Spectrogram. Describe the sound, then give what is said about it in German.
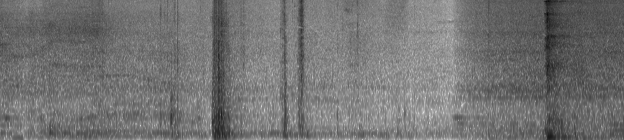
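A classic car is driven outside, its engine rumbling low and steady, with a few sharp mechanical clunks and knocks at irregular intervals over the engine noise. No one speaks. “Ich fahre den mal da draußen hin.”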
